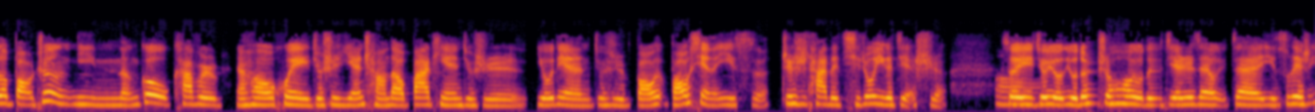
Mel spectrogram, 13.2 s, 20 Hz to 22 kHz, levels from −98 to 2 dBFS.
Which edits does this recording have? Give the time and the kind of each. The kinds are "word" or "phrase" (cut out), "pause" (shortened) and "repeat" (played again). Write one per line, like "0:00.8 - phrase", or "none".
0:02.2 - phrase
